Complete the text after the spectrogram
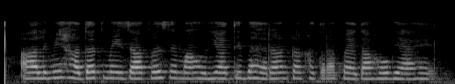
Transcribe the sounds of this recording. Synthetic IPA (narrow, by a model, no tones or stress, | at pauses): aːlmiɦɐd̪ət̪mẽɪzaːfesemaːɦuːlijaːt̪ibɛɦɾaːnkaxɐt̪ɾapɛːd̪aɦoɡɐjaɦɛː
